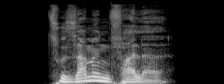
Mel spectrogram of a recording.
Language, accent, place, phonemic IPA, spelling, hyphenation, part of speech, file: German, Germany, Berlin, /t͡suˈzamənˌfalə/, Zusammenfalle, Zu‧sam‧men‧fal‧le, noun, De-Zusammenfalle.ogg
- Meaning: dative singular of Zusammenfall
